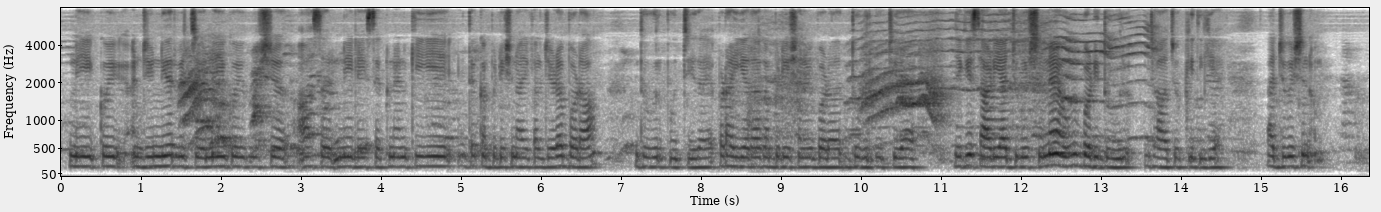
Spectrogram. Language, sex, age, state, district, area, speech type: Dogri, female, 30-45, Jammu and Kashmir, Udhampur, rural, spontaneous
